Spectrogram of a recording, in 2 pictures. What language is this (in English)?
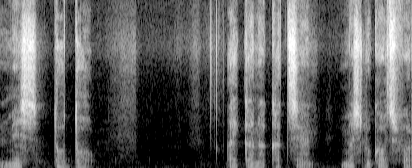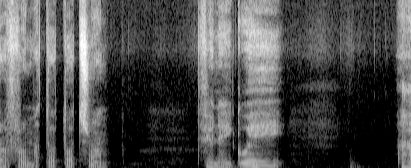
Saposa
